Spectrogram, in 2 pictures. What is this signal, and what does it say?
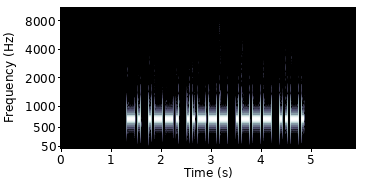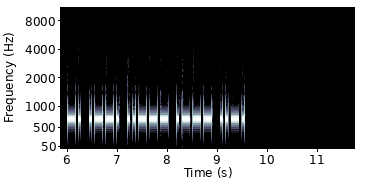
Morse code, heard as a keyed tone, about 22 wpm, 700 Hz. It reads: NP2JF NP2JF
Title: USA Call Signs - 5 Characters - Repeated 2x - 22wpm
